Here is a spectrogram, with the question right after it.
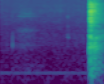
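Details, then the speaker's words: Baby sneezing while being filmed: after near silence with a faint steady hum, a single short, sharp, hissing sneeze. "you it was you how much darn sneezes yeah I love you I love you and I miss you miss you"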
